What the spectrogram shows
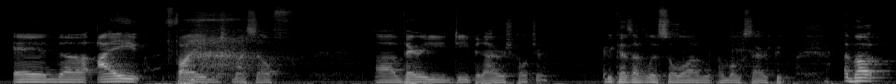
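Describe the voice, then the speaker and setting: A man's voice: fairly low pitch, slight background noise. A young man co-hosting a casual chat, rambling with many fillers and restarts. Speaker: podcast co-host.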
